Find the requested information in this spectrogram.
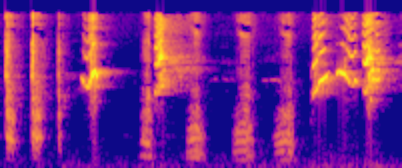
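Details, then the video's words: Javan myna in full song, recorded as a tutor recording for training songbirds, chattering nonstop all day: short harsh chacks and buzzy bursts mixed with a few high pure whistles, rising and falling in quick succession. "Masteran Juara Burung Jalak Kebo Gacor Tak Henti Henti Ngoceh Seharian"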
